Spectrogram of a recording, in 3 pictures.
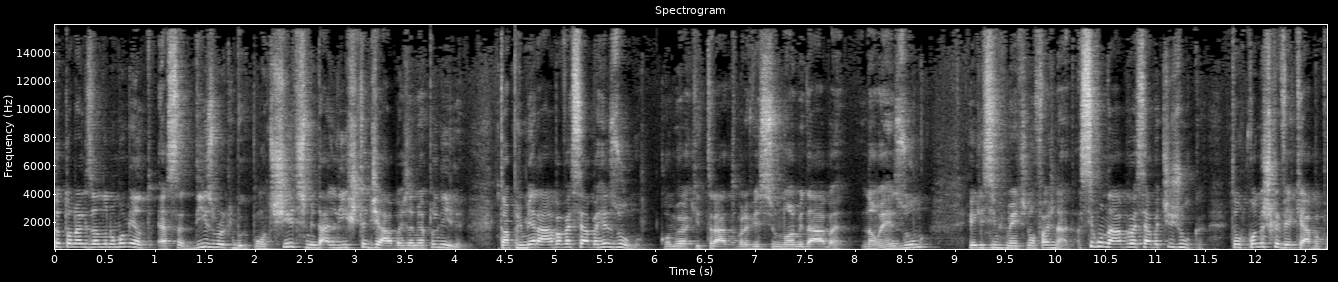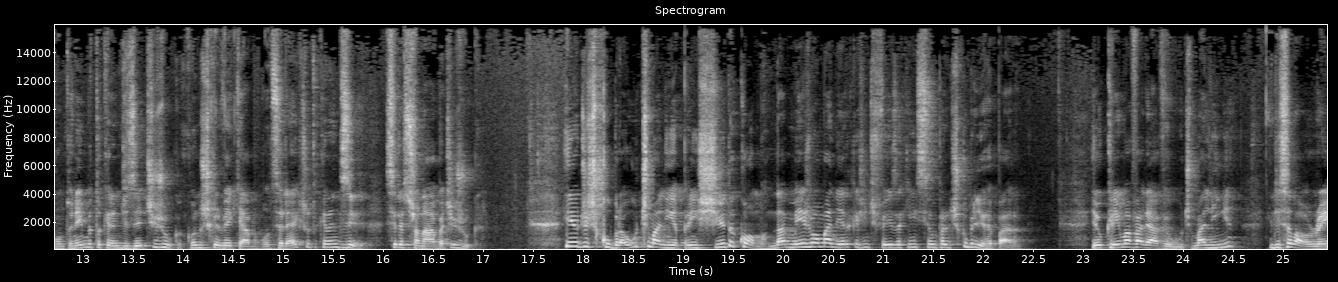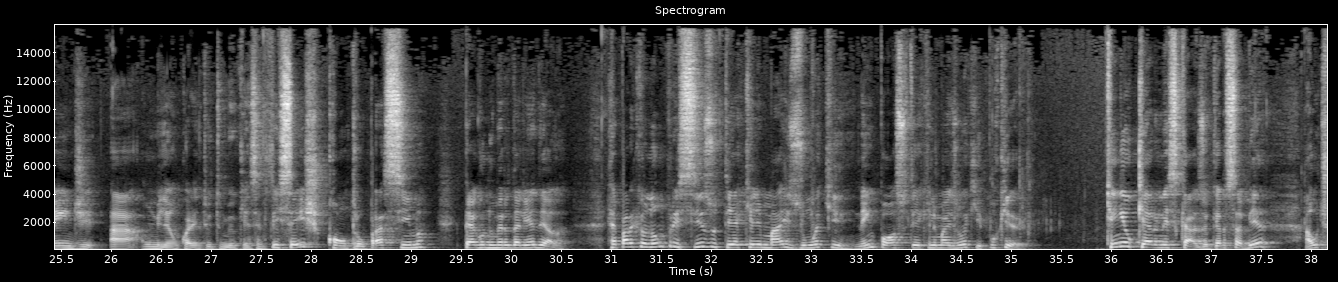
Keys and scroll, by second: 4.8 alt+Tab, 36.1 alt+Tab.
